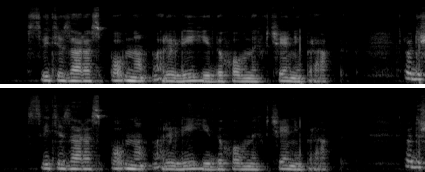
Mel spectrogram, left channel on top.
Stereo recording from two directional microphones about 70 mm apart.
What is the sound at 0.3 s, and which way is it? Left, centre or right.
Speech, right.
